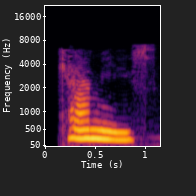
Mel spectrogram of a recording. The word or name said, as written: cammies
